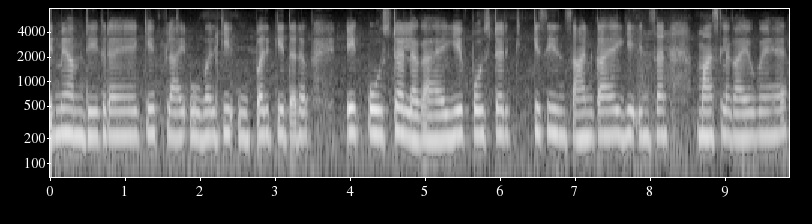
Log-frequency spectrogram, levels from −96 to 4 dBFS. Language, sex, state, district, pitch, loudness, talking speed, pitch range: Hindi, female, Bihar, Kishanganj, 220 Hz, -17 LUFS, 170 wpm, 210-225 Hz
